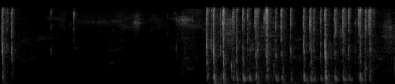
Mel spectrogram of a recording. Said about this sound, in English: I see you typing that in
